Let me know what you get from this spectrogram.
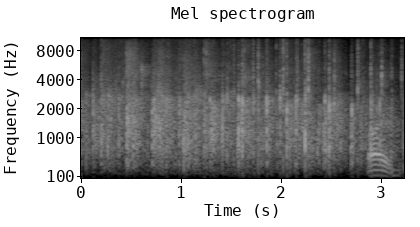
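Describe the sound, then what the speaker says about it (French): An audience claps for a guest at a French-language public street show, steady mid-level clapping mixed with crowd voices and a brief whoop-like call near the end. "On peut l'applaudir, s'il vous plaît."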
